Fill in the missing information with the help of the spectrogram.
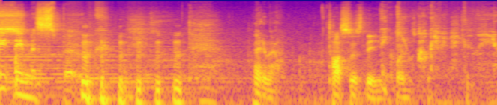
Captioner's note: chuckles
